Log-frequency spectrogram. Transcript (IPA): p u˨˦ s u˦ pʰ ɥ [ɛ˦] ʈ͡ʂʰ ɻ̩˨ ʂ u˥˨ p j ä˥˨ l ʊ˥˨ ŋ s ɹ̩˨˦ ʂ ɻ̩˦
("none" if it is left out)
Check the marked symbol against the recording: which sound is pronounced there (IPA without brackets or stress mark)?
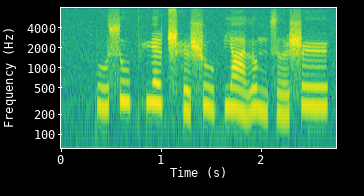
ɛ˦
